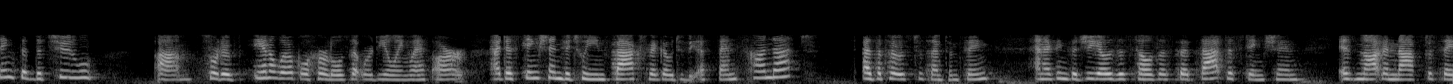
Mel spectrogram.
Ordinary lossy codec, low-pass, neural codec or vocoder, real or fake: AAC, 16 kbps; 7.2 kHz; codec, 16 kHz, 0.5 kbps, X-Codec, HuBERT features, trained on LibriSpeech; fake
